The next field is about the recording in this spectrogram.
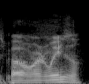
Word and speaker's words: Bowhorn Weasel: B-O-W. Second name, Horn. H-O-R-N. – Oh, there it is. Bowhorn Weasel.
